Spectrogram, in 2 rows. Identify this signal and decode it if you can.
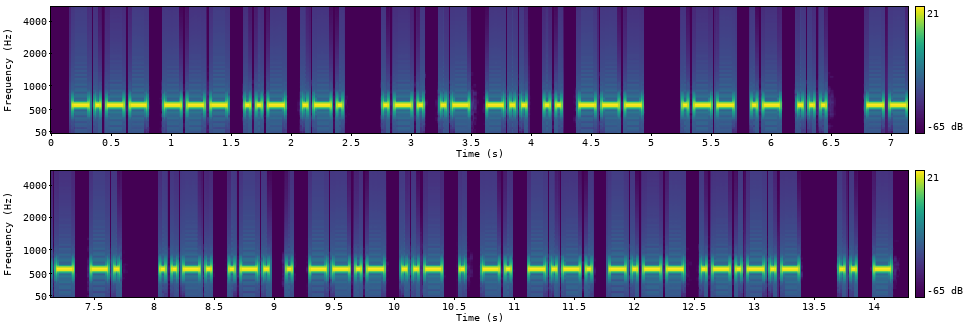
Morse code, heard as a keyed tone, about 25 wpm, 600 Hz. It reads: YOUR RADIO WAS ON FREQUENCY. IT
